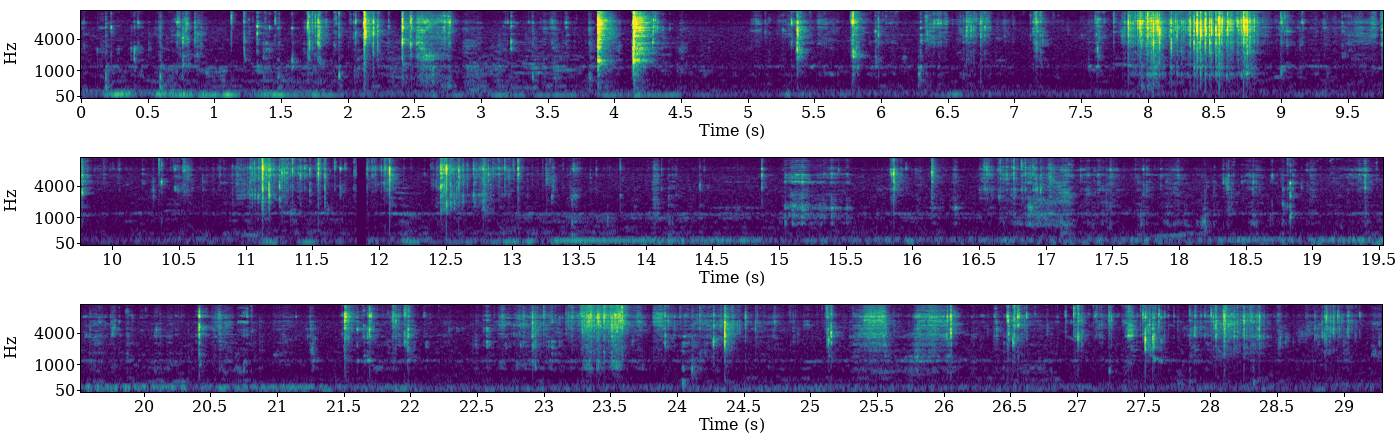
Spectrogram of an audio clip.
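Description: Chewing and crunching of crisp fried kachori and potato curry, with wet squishing mouth sounds. Scattered clicks and scrapes of a spoon against a steel bowl.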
